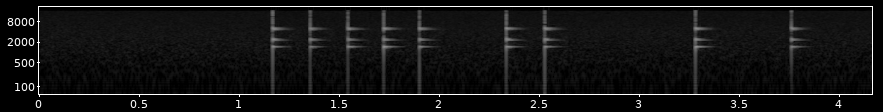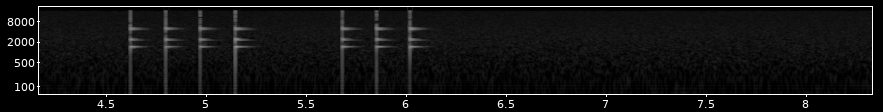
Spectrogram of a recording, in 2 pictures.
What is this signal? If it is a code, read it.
Tap code, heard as taps on glass, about 6 knocks a second. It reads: WAS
